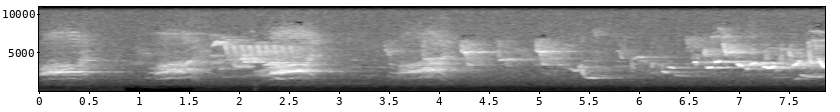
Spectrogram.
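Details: Eurasian golden orioles, adults with three fledged young after breeding in Nieuwdonkbos woodland, Berlare, giving harsh, rasping, cat-like calls in a steady run of high, scratchy bursts, with a faint background hiss.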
